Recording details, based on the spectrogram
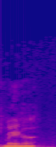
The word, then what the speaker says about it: Manor: M-A-N-O-R. It's actually pronounced Manor. It freaks me out every time I say it, but whatever. It's Manor.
